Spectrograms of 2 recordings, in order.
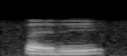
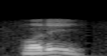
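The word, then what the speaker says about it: פְּרִי: es vocalizado Por eso está bien leído peri peri con ese yev vocalizado y no pri Aunque hay mucha tendencia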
